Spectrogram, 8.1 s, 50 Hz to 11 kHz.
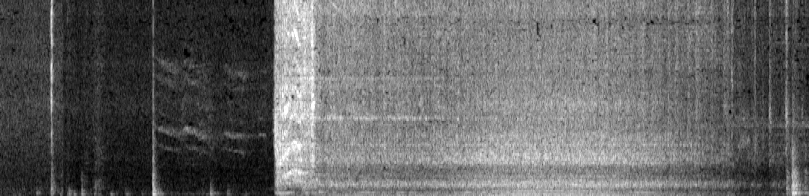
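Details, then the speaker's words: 1978 Datsun 280Z, first running in 30 years on old, varnish-smelling gas, fuel pressure confirmed; a few cranking clicks, then it catches and idles evenly for several seconds before dying; normal idle. "I guess there were enough fumes that built up and it just idled beautifully. Actually, that was pretty awesome."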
